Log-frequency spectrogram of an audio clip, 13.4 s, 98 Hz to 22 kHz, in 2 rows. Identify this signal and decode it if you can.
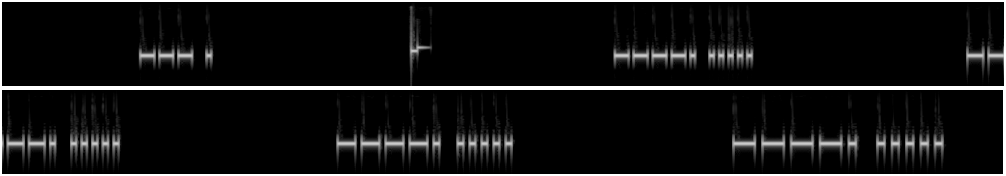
Morse code, heard as a keyed tone, about 34 wpm, 700 Hz. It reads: OE 95 95 95 95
